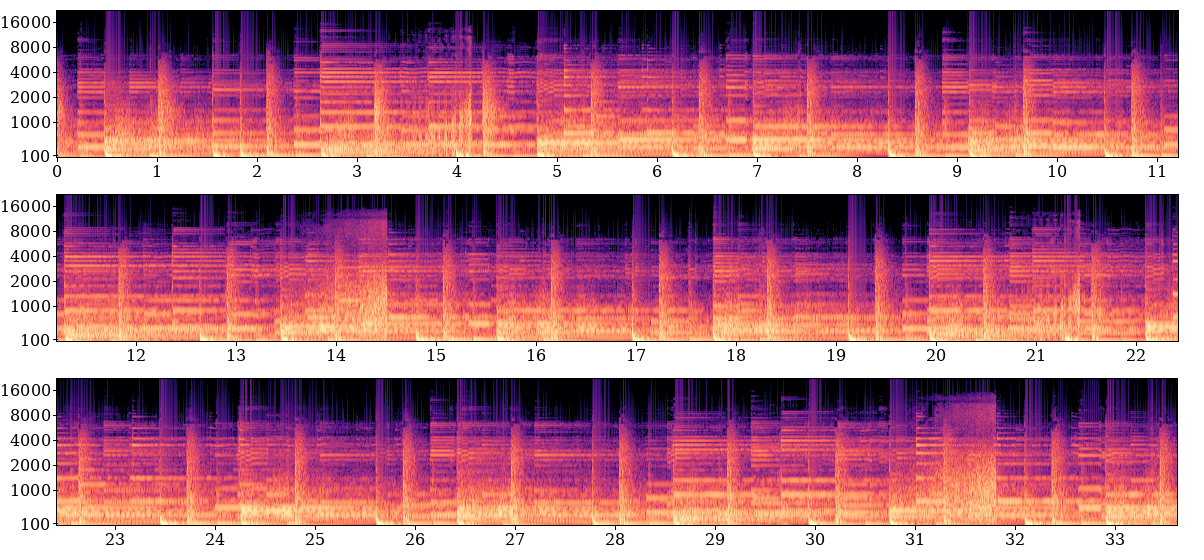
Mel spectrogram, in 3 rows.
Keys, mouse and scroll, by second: 0.3 s, 1.5 click, 2.6 click, 5.4 s, 6.6 t, 7.1 e, 8.7 click, 9.5 click, 11.0 click, 12.2 click, 13.4 click, 13.8 s, 16.1 click, 18.2 click, 19.7 h, 20.0 e, 21.6 click, 22.9 click, 23.7 click, 26.1-27.1 drag, 27.9 click, 29.5 click, 30.6 click, 32.0 click, 33.1 s.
